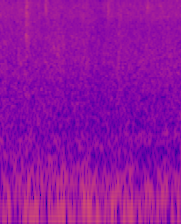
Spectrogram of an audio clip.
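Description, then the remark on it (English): Steady storm ambience of wind and rain, a dense continuous wash of hiss over a deep low rumble, fairly quiet and unbroken, with no voices. “She says, getting to about the halfway point, getting a good look at you through the wind and the rain.”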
